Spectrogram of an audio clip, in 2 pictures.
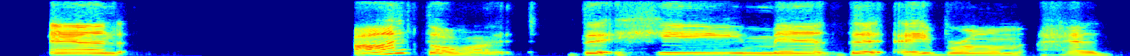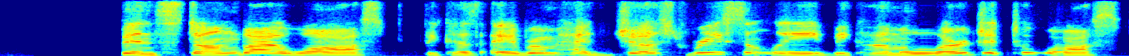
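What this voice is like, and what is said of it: Southern American accent. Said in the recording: “I have a Southern accent, but I don't speak country.”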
